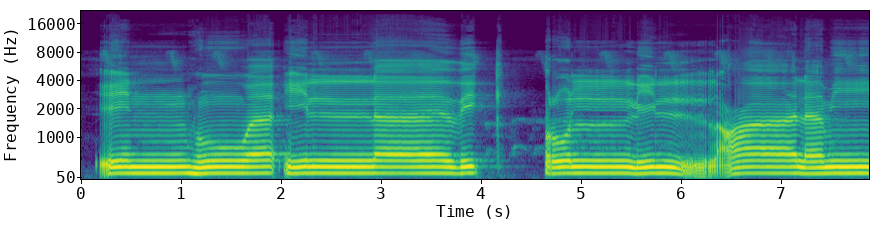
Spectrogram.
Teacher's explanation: huruf mi kita panjangkan 2, 4 atau 6 harokat karena di depannya terdapat ya sukun sebelum huruf pemberhentian, dan huruf pemberhentian huruf na kita sukunkan atau kita matikan.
